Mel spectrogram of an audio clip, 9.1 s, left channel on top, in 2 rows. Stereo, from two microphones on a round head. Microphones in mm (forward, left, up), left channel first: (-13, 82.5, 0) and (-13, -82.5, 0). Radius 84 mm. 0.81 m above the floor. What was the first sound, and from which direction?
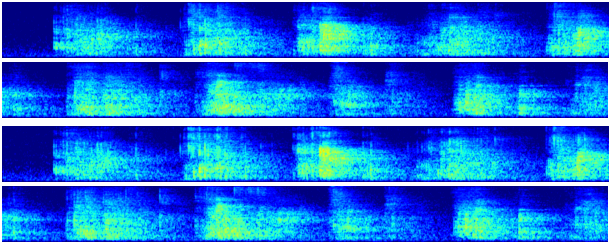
Footsteps, 10° right (ahead or behind).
